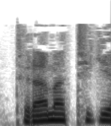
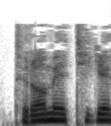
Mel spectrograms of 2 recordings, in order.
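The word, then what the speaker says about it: dramatic: 우리가 자주 쓰는 드라메틱이라는 단어도 드라마틱이 아니라 드라메틱에 가깝게 파이널리도 파이널리가 아닌 파이널리처럼 첫음절에 강하게 힘을 주어 발음해야 합니다.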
